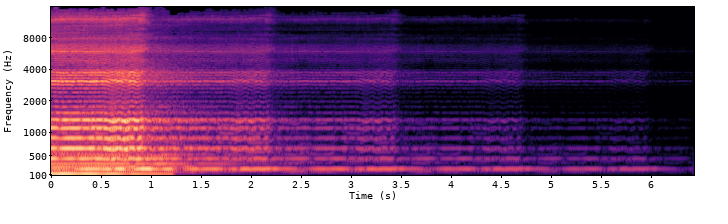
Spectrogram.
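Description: Final held chord of an unaccompanied, vocals-only nasheed: layered voices sustain a steady chord over a low hummed drone. The low drone stops about a second in, and the remaining voices fade out slowly with reverb, nearly gone near the end.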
